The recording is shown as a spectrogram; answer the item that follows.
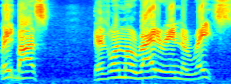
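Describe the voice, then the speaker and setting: The speaker uses a put-on character voice with a fairly high pitch at a moderate pace. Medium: comedy sketch.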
